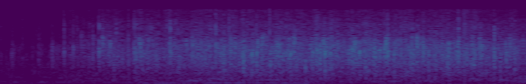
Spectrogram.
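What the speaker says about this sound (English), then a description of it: "could have heard that applause" Applause from a crowd in a Batman video game swells up from quiet and holds as dense, steady clapping, moderately distant, with no speech over it.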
